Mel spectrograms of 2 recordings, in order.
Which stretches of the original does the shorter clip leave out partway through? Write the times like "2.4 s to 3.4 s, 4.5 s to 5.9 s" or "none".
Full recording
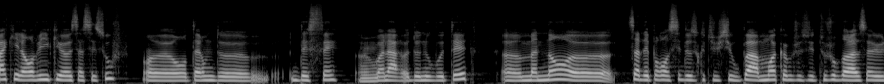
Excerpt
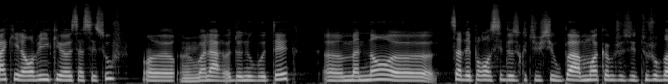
1.7 s to 3.5 s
